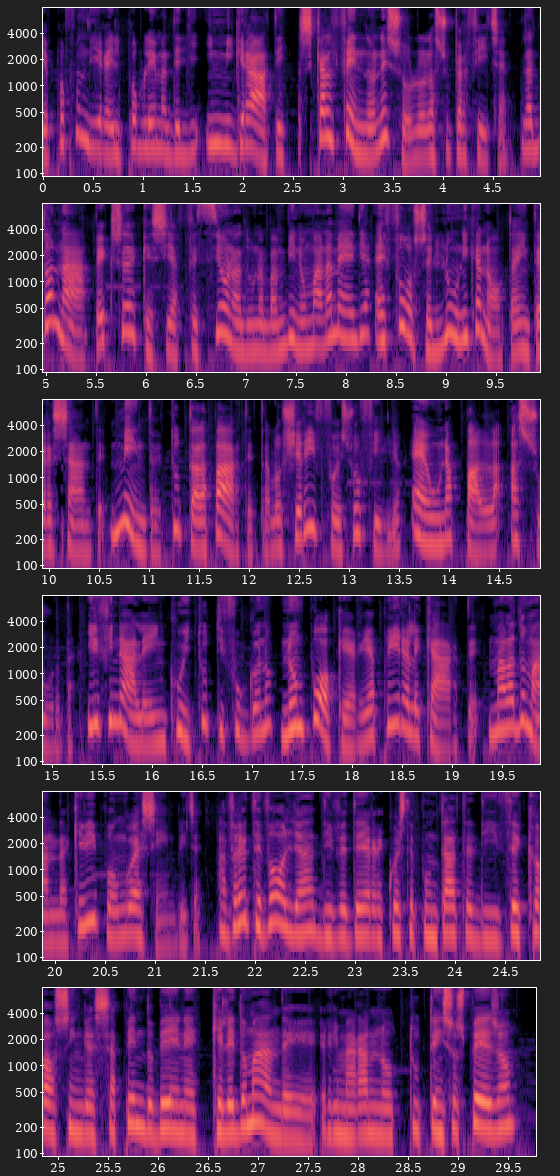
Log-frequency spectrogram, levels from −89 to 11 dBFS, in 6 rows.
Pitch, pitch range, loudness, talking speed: 185 Hz, 165-220 Hz, -27 LUFS, 155 wpm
